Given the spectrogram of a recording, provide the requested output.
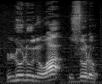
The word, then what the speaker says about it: Roronoa Zoro: Par exemple, Roronoa Zoro se prononce au Japon Lolonoa Zolo.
